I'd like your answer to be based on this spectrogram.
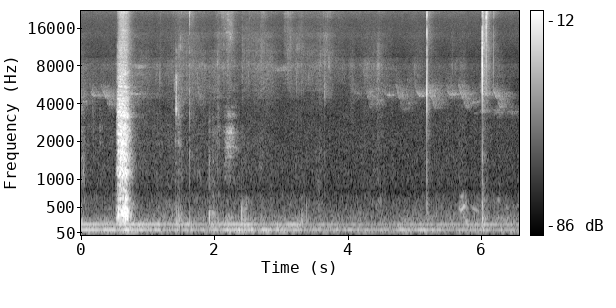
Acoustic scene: park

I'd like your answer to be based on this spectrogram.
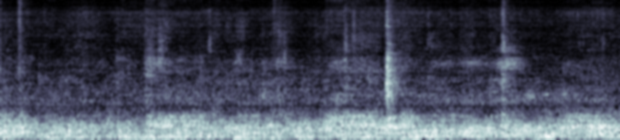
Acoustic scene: park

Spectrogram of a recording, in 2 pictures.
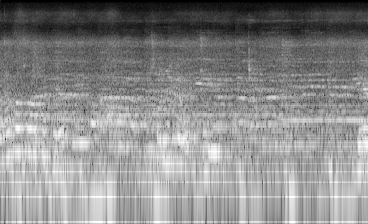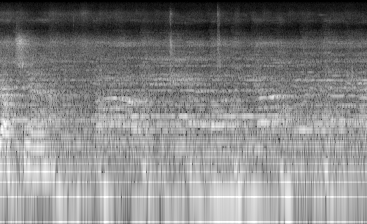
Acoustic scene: restaurant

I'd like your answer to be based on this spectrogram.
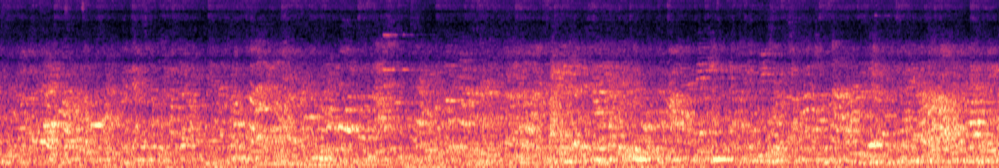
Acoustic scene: cafe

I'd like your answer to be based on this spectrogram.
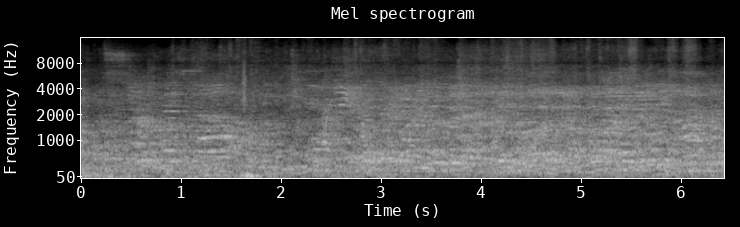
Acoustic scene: crowded indoor space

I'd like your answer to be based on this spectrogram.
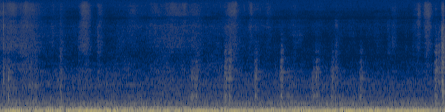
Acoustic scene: car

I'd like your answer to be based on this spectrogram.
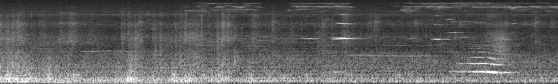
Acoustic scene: bus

